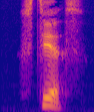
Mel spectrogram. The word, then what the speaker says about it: здесь: The soft sign in the first word indicates that S should be pronounced soft. So, здесь. – Да. Здесь. You pronounce S very soft.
